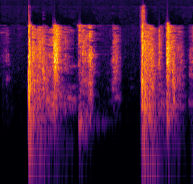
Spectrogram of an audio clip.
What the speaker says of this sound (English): then steps back and kicks the door hard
